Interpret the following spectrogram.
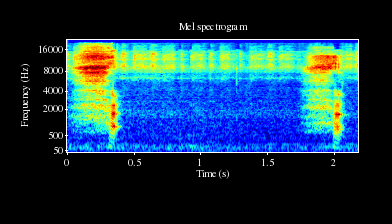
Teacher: tenggorokan bagian tengah, yaitu keluar dari tenggorokan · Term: huruf ha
